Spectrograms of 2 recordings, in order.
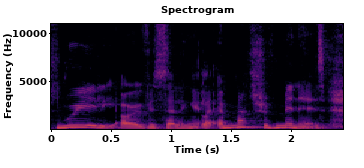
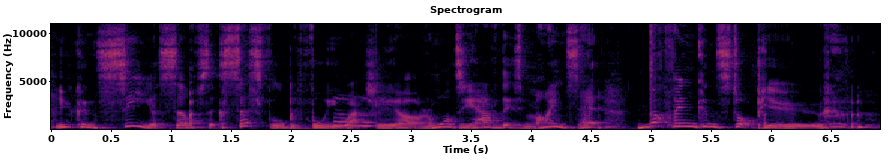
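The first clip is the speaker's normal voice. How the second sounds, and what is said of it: Game show host voice. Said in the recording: “game show voice”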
